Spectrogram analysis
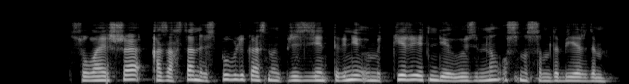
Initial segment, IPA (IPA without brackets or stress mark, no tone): s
